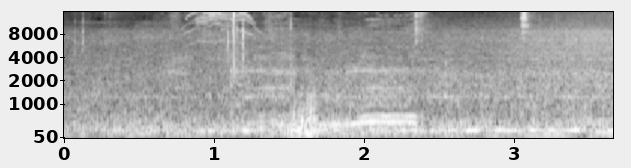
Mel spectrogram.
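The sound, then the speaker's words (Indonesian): A loud, throaty motorcycle exhaust rumbles, a steady engine drone that swells briefly midway as the bike passes. “Ada iklan lewat tuh motor.”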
